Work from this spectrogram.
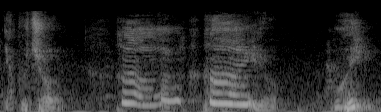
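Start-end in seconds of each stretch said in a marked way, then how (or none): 1.2-2.5 high whimpering cry; high wail. Acted. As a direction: wail like a scared little panda. Crying heard from the panda. (gemido agudo de osito)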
